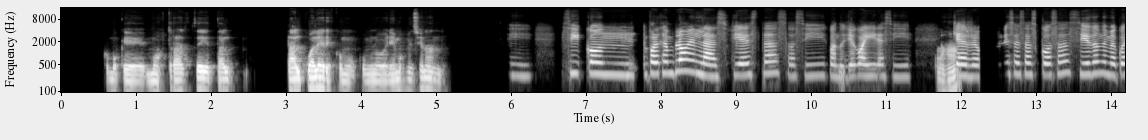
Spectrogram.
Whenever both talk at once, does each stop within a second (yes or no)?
yes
